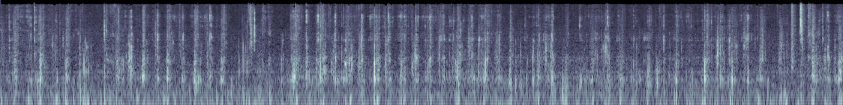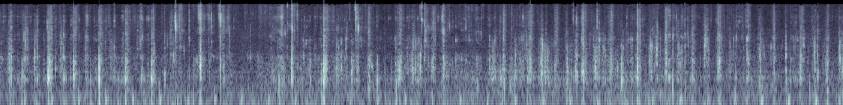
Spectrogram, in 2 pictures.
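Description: Close-miked chewing of spicy stir-fried wide glass noodles: a dense, continuous run of wet mouth smacks and clicks, several a second.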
